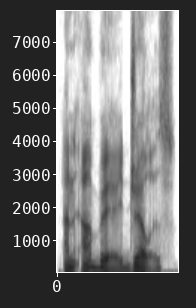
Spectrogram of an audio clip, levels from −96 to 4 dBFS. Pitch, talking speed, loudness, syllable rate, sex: 135 Hz, 110 wpm, -15 LUFS, 3.6 syllables/s, male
